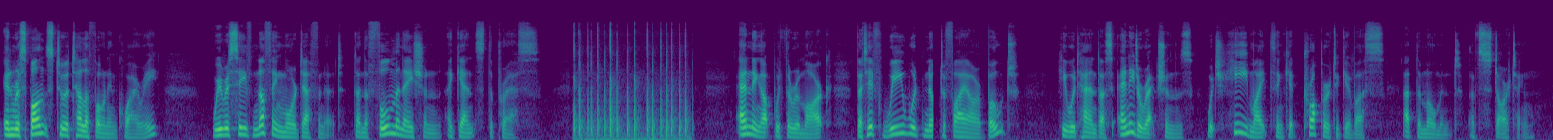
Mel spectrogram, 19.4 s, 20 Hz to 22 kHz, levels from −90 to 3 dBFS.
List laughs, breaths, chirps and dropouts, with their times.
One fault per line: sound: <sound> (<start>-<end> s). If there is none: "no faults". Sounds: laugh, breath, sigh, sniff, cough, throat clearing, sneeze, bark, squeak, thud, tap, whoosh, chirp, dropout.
sound: tap (7.1-8.7 s)
sound: dropout (11.7-11.7 s)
